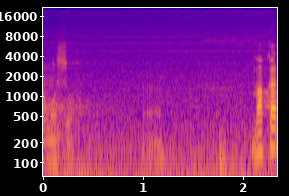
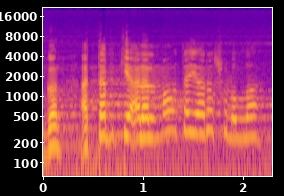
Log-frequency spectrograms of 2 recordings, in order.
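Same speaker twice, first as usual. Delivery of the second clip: higher, baffled voice of a puzzled companion; incredulous bystander, pitched up; bewildered question; 6 semitones higher than usual. Retold or imitated. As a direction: ask in disbelief, pitched up high. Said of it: "ini bingung".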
